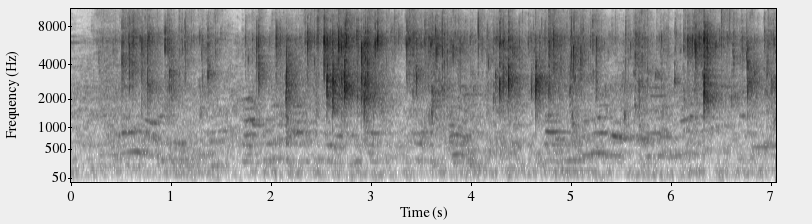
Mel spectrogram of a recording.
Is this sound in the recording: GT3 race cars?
no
